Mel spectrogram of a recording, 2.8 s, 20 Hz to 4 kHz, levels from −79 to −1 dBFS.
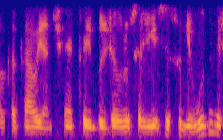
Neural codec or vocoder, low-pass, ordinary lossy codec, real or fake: none; 3.6 kHz; Opus, 24 kbps; real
